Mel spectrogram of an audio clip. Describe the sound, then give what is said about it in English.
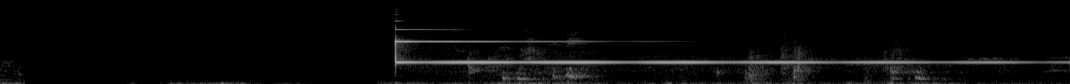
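A single mindfulness bell is struck once during a hand-breathing meditation practice and rings out in a long, clear sustained tone that slowly fades, with soft indistinct voices or room noise murmuring beneath it. “Listen to the bell.”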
